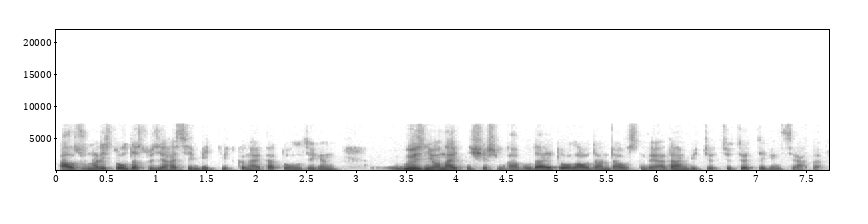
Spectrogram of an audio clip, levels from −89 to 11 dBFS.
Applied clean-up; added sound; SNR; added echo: none; none; none; none.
